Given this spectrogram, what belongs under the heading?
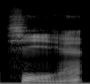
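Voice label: "xie3", Mandarin Chinese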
